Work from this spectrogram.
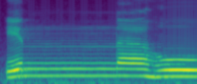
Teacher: nun bertasydid ya, ada tambahan dengung, tambahan gunnah pada bacaan huruf nun di sini ya, ada nun tasydid tidak tergesa-gesa jadi innahu, tapi innahu ya, setelah huruf nun ada huruf ha lagi ya, huruf ha lagi dari pangkal tenggorokan, sempurnakan hu ya, sambil memonyokkan kedua bibir kita.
